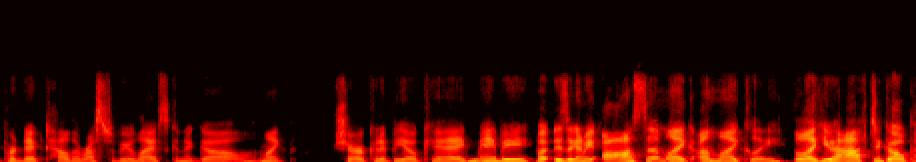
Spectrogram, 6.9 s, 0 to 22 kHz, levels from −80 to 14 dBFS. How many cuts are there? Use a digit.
2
